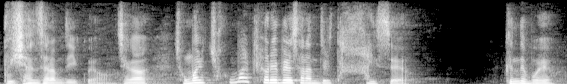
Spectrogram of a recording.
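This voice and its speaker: A man's voice: medium pitch, sing-song, a little fast, creaky, fairly bright tone. A middle-aged man preaching a sermon in a church, talking in a conversational way, asking his listeners questions and acting out the voices of the people he quotes. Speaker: pastor. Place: church sanctuary.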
